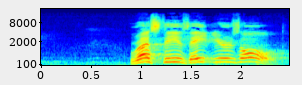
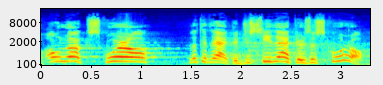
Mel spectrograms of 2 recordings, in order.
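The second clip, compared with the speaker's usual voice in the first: mock distraction; 6 semitones higher, 4 dB louder than usual. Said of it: "and you go".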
